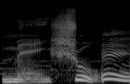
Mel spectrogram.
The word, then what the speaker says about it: 美术: 美术 third and fourth tone.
